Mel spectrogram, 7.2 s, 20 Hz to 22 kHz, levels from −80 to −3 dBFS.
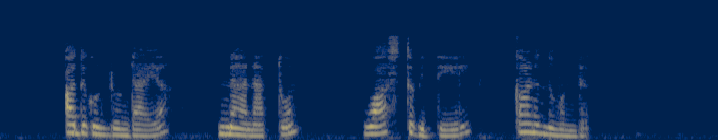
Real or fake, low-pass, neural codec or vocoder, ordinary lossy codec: real; 19.8 kHz; none; AAC, 24 kbps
